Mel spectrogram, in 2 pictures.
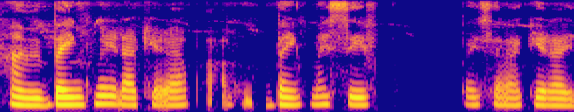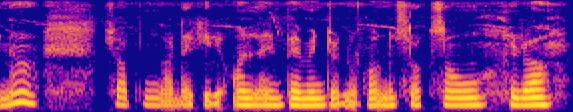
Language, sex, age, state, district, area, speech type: Nepali, female, 30-45, West Bengal, Jalpaiguri, urban, spontaneous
